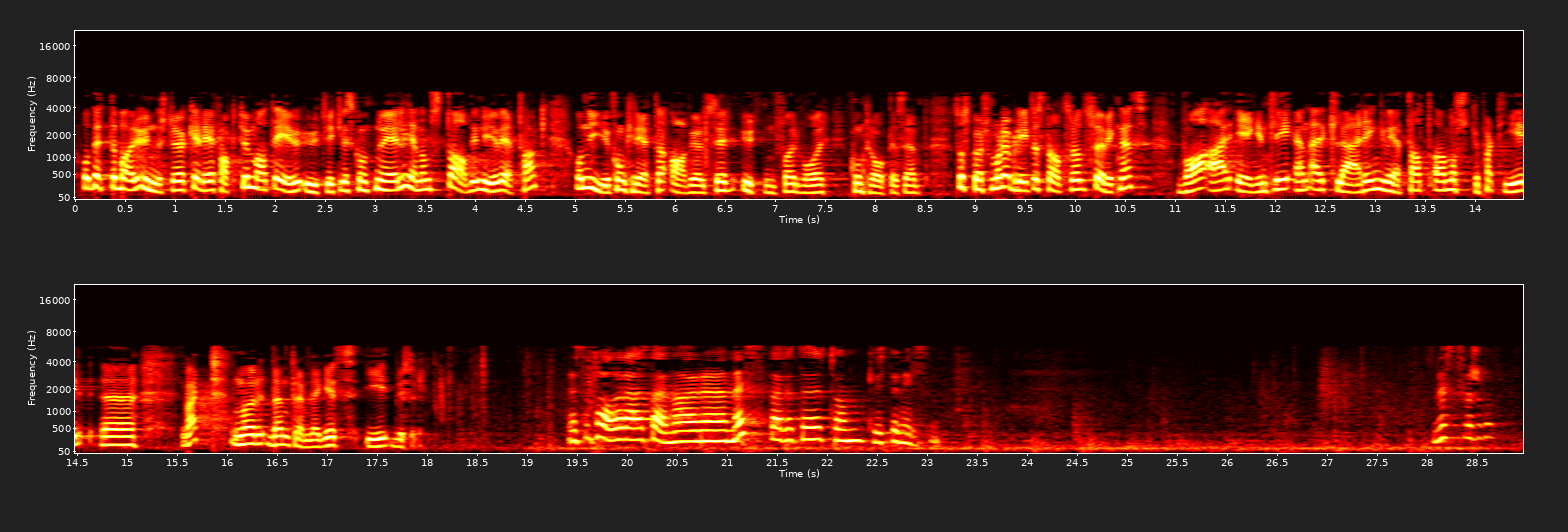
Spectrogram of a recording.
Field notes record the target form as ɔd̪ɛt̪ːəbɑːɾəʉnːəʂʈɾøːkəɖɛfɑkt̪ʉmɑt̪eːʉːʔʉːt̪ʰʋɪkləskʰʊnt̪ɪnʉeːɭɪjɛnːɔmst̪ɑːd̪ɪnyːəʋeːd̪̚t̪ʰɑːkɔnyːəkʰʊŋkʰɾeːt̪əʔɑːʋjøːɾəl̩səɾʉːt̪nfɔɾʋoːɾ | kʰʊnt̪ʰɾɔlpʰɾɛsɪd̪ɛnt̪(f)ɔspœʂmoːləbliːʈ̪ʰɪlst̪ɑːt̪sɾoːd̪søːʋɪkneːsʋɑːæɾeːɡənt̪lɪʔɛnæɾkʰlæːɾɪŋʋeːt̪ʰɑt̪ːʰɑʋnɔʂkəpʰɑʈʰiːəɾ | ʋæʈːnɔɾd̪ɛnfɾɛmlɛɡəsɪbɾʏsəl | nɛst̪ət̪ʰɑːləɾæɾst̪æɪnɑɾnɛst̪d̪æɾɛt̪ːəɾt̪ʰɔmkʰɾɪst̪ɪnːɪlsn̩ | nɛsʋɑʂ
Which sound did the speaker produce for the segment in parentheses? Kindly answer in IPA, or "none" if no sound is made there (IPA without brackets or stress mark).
s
